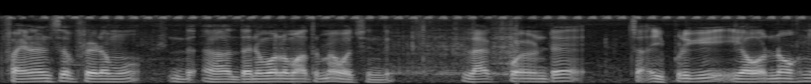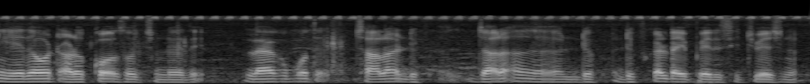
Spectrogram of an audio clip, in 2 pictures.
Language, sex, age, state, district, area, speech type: Telugu, male, 45-60, Andhra Pradesh, Vizianagaram, rural, spontaneous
